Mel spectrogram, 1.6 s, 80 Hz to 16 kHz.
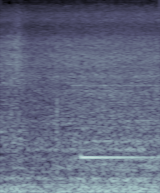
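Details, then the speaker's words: Chevrolet Sonic after water was removed and the spark plug cleaned: steady, smooth idle with no shaking; zero misfires on cylinders 1-3. "Ya no está temblando el motor para nada o sea se siente bastante estable"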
